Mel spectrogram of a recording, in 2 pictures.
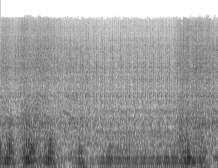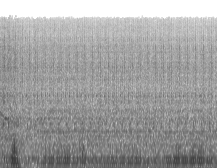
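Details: Morris Minor after fitting a new distributor cap, rotor arm and cables to fix its ignition problems, starting and warming up: a few rough catches, then a steady, even idle, and the engine sounds healthy.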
